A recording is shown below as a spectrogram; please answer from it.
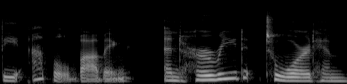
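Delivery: plain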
